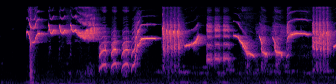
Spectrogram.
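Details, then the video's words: A Javan pied starling sings a full, clear song without pause: a fast, varied stream of bright whistles, buzzy chatters and rising notes, weaving in phrases borrowed from other birds. "JALAK SUREN GARUDA MOMPA, isian full"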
